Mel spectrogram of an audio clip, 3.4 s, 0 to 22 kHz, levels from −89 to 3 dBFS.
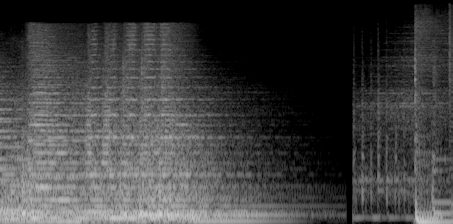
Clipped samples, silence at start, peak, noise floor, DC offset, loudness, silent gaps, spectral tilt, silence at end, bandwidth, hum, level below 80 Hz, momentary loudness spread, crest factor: under 0.1%; 0 s; -10 dBFS; -50 dBFS; under 0.1%; -23 LUFS; 2.60-2.65 s; -6 dB/octave; 0 s; 16 kHz; none; -34 dBFS; 18 LU; 14 dB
